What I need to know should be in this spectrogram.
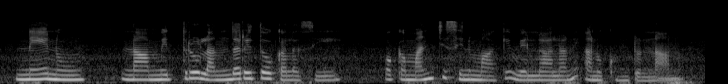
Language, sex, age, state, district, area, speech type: Telugu, female, 30-45, Andhra Pradesh, Chittoor, urban, spontaneous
